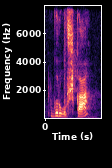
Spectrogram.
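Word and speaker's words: gruszka: І далі у нас грушка грушка як ви розумієте це грушка тільки Зверніть увагу що перший Звук все-таки був г ґ грушка не Г а г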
